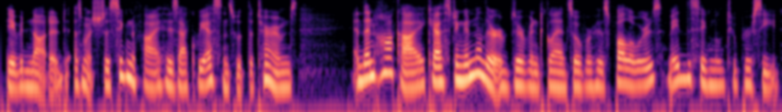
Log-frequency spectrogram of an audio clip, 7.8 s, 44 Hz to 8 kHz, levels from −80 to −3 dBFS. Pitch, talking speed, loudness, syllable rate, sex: 165 Hz, 200 wpm, -19 LUFS, 6.3 syllables/s, female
